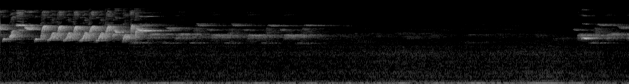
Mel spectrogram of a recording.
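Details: Goldfinch: about one and a half seconds of rapid, high jingling twitter, then near silence with faint background hum, and a single sharp chirp near the end.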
